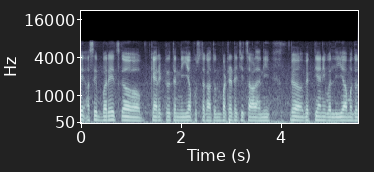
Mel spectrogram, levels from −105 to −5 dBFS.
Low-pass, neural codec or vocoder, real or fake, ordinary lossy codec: 7.2 kHz; none; real; none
